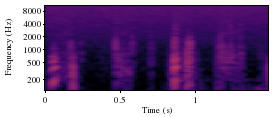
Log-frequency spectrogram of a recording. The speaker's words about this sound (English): status update on me sweating to death in my wife's car. My clothes very wet. It looks like I jumped into a swimming pool. My arms are glistening. That's nice. The center console is very slick. It almost made a fart noise.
